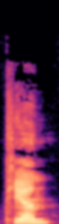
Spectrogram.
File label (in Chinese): "tian1", Chinese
